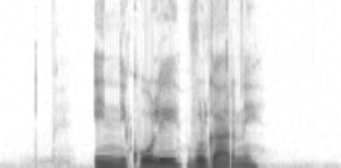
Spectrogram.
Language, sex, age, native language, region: Slovenian, female, 30-49, Slovenian, Central Slovenia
